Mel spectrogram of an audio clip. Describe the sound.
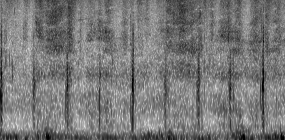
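Running footsteps on Ridge Road, a steady, quick rhythm of light thuds landing roughly three times a second, evenly spaced and unbroken.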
